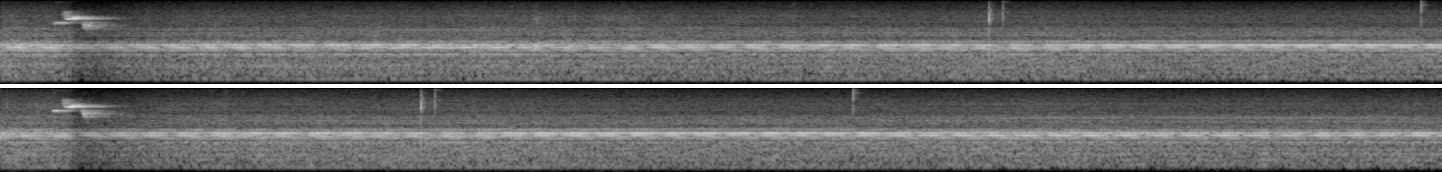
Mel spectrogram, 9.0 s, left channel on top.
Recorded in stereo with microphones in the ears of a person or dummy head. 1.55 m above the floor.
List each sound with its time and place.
0.3 s a bird: 30° right (ahead or behind), 0.9 m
